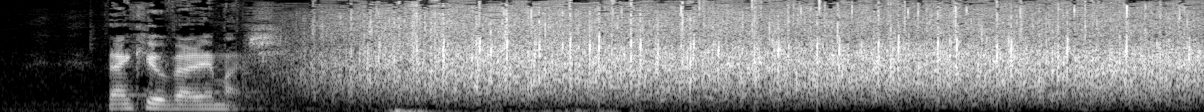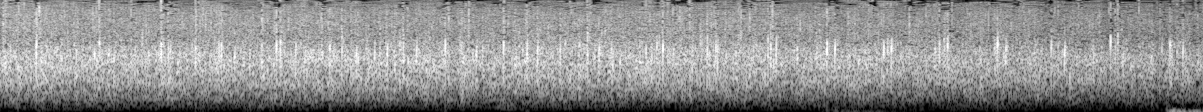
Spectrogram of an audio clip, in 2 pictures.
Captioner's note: applause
